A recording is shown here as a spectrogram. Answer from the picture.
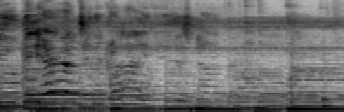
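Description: Live bluegrass music: an acoustic guitar playing steadily under the band, with the singer's voice trailing off at the end of a line in the first second or so.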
